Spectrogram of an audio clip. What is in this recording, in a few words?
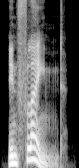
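"inflamed", British English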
